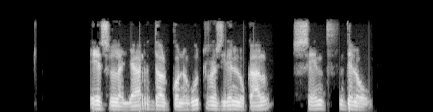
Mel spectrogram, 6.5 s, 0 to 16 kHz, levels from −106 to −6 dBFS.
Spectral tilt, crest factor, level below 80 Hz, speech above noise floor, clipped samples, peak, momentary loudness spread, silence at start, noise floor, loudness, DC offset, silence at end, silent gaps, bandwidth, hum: -3 dB/octave; 18 dB; -56 dBFS; over 72 dB; under 0.1%; -2 dBFS; 9 LU; 1.35 s; under -90 dBFS; -18 LUFS; under 0.1%; 0.95 s; 4.10-4.39 s; 8.4 kHz; none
